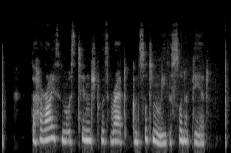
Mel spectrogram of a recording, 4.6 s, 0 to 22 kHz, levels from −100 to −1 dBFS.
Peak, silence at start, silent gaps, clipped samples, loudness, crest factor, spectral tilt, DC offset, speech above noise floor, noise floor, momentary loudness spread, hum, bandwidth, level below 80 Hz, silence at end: -20 dBFS; 0.05 s; none; under 0.1%; -39 LUFS; 20 dB; -4.5 dB/octave; under 0.1%; 32 dB; -70 dBFS; 11 LU; none; 11.5 kHz; -82 dBFS; 0.1 s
